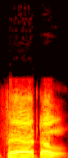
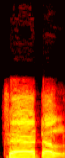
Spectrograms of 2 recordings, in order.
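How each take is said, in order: The two takes are said the same way.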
